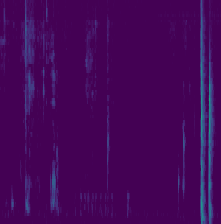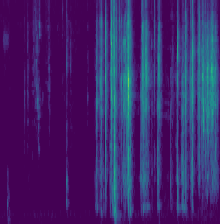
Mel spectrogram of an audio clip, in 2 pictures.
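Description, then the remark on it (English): Someone takes a swig of water: scattered soft clicks and a sharp knock, then a dense burst of crinkling bottle noise and gulping sounds near the end. No one speaks. “That was the sexiest water swig ever.”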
